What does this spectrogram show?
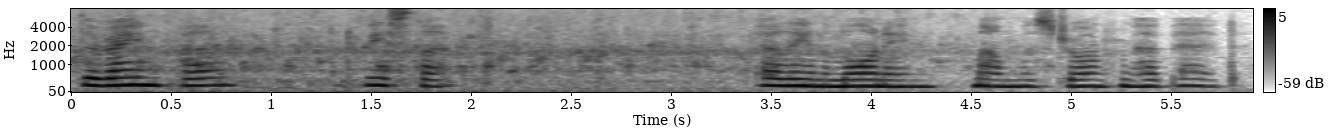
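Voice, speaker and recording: A woman's voice: a little high, little pitch movement, unhurried, noisy background, lightly acted. Wistful woman playing a young woman remembering, rain behind. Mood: wistful, ominous. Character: young woman wistfully recalling her childhood. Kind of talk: radio play narration.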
